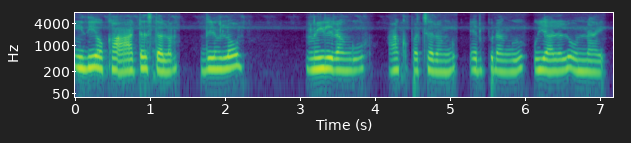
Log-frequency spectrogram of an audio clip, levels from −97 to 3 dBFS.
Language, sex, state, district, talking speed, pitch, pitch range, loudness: Telugu, female, Telangana, Mahabubabad, 110 wpm, 225 Hz, 215-240 Hz, -17 LUFS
